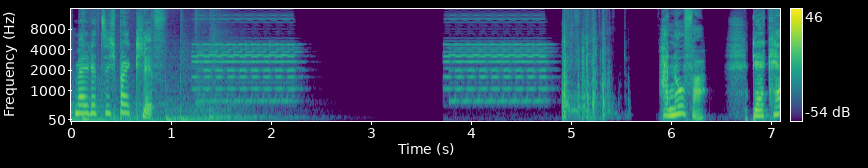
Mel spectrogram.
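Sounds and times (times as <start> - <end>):
speech: 0.0 - 1.1, 6.0 - 7.0
telephone ringing with a classic electric bell tone: 1.3 - 2.4, 3.7 - 5.0.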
